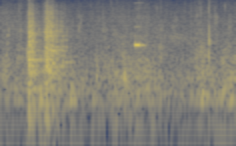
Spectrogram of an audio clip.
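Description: Wooden spoon stirring chicken thighs in a thick soy-sauce braise in a metal stockpot. It knocks against the pot twice in quick succession near the start and gives a short ringing clink about two-thirds of the way through.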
